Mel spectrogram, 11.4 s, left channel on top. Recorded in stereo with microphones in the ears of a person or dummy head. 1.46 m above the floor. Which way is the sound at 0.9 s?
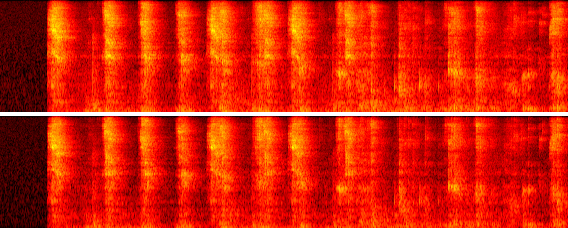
45° left (ahead or behind).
